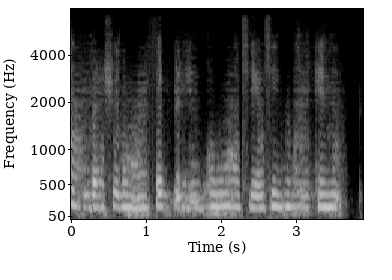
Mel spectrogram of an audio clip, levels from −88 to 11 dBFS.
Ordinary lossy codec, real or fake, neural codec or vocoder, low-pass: none; fake; codec, 44.1 kHz, 0.9 kbps, DAC; 7.2 kHz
